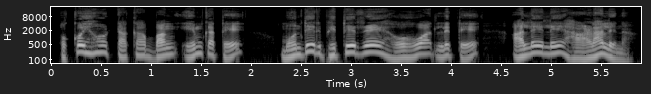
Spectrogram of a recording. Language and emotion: Santali, surprised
